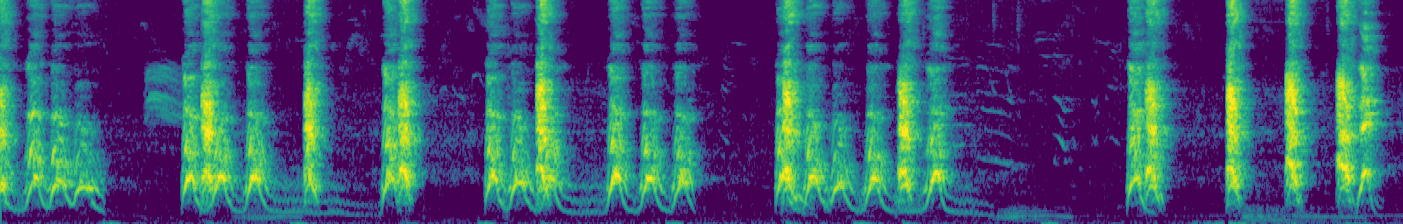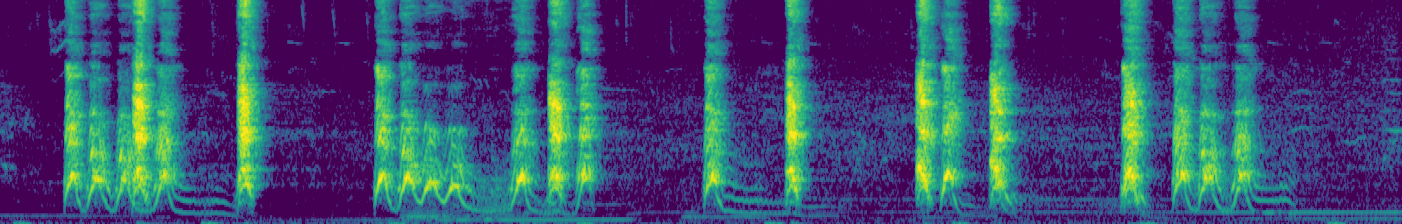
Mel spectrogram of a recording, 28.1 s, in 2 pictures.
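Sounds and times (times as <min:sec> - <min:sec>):
car passing: 0:00.0 - 0:07.1, 0:07.7 - 0:28.0
dogs barking in the country: 0:00.0 - 0:07.1, 0:07.7 - 0:09.8, 0:11.2 - 0:14.0, 0:14.6 - 0:16.8, 0:17.7 - 0:20.2, 0:21.0 - 0:22.3, 0:23.2 - 0:24.4, 0:25.2 - 0:27.1.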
